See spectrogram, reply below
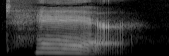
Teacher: It's a T sound, an A, so drop your jaw and bring the tongue up for the R, only at the end.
